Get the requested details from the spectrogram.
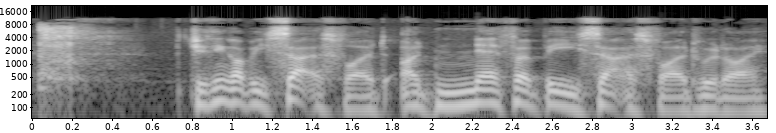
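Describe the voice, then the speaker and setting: A man with a British accent speaks in an angry tone against a quiet background. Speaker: gaming streamer. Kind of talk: casual chat. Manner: sounds angry and upset; talkative, non-stop.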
